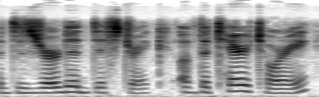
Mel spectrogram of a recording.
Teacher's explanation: Um, the only errors or if you want to call them errors, the only differences that I found were her pronunciation of district. I didn't hear that final T at all. It was more like district.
